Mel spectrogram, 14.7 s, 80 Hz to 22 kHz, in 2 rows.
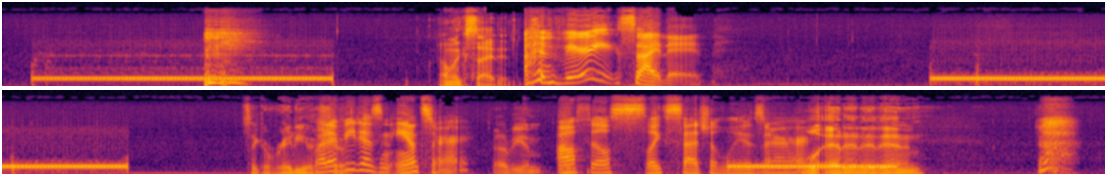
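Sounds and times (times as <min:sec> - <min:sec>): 
phone's outgoing ringback tone for a call over Bluetooth: 0:00.2 - 0:02.2, 0:06.2 - 0:08.2, 0:12.2 - 0:13.4
speech: 0:02.9 - 0:04.8, 0:09.0 - 0:13.6, 0:14.2 - 0:14.5.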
